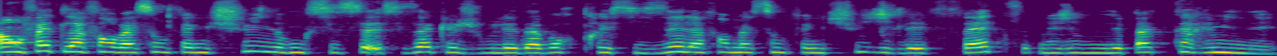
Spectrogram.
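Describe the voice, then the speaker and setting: In a dark, mellow tone, a woman speaks at a moderate pace with a high pitch and monotone, flat intonation. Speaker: blogger and author. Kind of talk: interview. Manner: calm, soft-spoken; halting, repeats words.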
